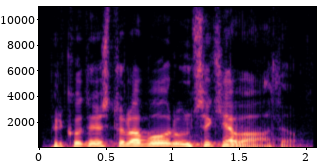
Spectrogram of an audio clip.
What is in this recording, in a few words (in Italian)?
"chiavato", crespinese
